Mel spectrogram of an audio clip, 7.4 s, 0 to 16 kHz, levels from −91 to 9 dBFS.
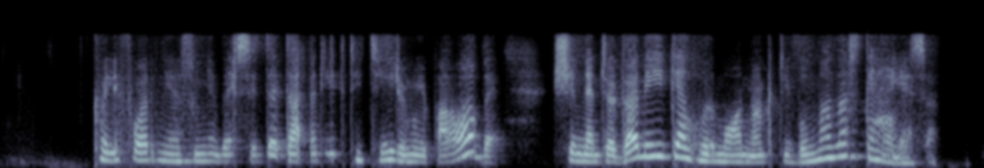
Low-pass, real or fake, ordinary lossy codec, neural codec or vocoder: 7.2 kHz; fake; AAC, 96 kbps; codec, 16 kHz, 0.5 kbps, X-Codec, HuBERT features, trained on general audio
